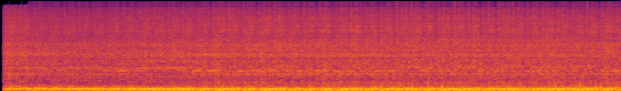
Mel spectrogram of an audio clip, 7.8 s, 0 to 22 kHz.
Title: Light #4 misfire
